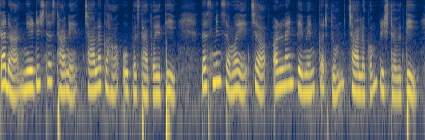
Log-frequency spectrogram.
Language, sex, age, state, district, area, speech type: Sanskrit, female, 18-30, Assam, Nalbari, rural, spontaneous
